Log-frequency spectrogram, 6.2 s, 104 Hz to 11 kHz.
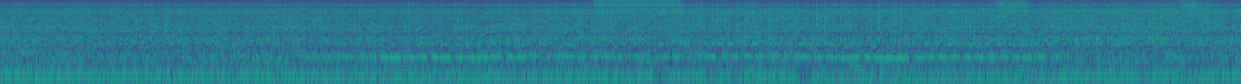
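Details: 1965 Ford F100 V8 abandoned for years, at idle: loud, steady low idle with a faint uneven edge; vacuum leak persists at carburetor, with stripped holes, warped base and wrong gasket set.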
